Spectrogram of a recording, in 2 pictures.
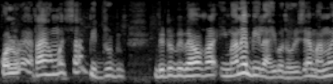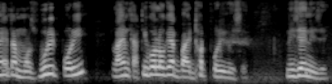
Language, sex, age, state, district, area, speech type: Assamese, male, 45-60, Assam, Golaghat, rural, spontaneous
